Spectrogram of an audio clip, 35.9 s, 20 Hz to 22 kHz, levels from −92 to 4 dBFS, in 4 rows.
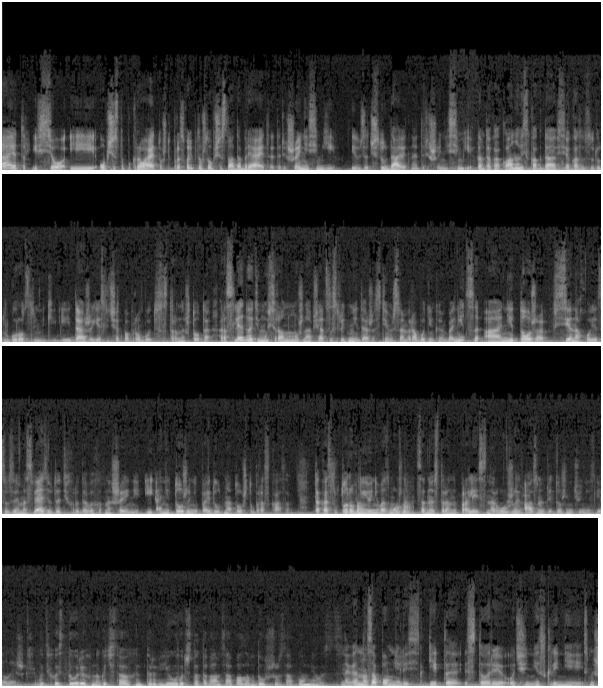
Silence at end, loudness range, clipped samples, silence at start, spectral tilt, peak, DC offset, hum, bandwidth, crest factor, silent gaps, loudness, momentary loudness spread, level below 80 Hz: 0 s; 3 LU; under 0.1%; 0 s; -6 dB/octave; -6 dBFS; under 0.1%; none; 15.5 kHz; 20 dB; none; -27 LUFS; 10 LU; -42 dBFS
